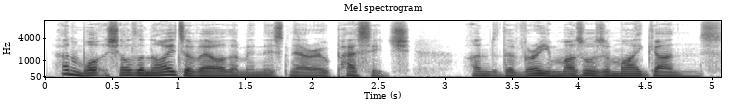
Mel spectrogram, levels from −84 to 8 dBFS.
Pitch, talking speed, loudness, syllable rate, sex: 120 Hz, 215 wpm, -16 LUFS, 5.7 syllables/s, male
